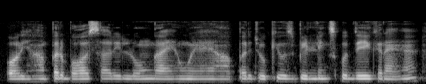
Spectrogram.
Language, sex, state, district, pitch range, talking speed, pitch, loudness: Hindi, male, Uttar Pradesh, Lalitpur, 130-135 Hz, 265 wpm, 130 Hz, -19 LUFS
